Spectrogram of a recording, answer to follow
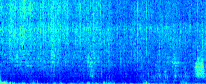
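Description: Low, irregular crackling and rumbling from the front of a fast-advancing lava flow as it pushes over and burns grass.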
